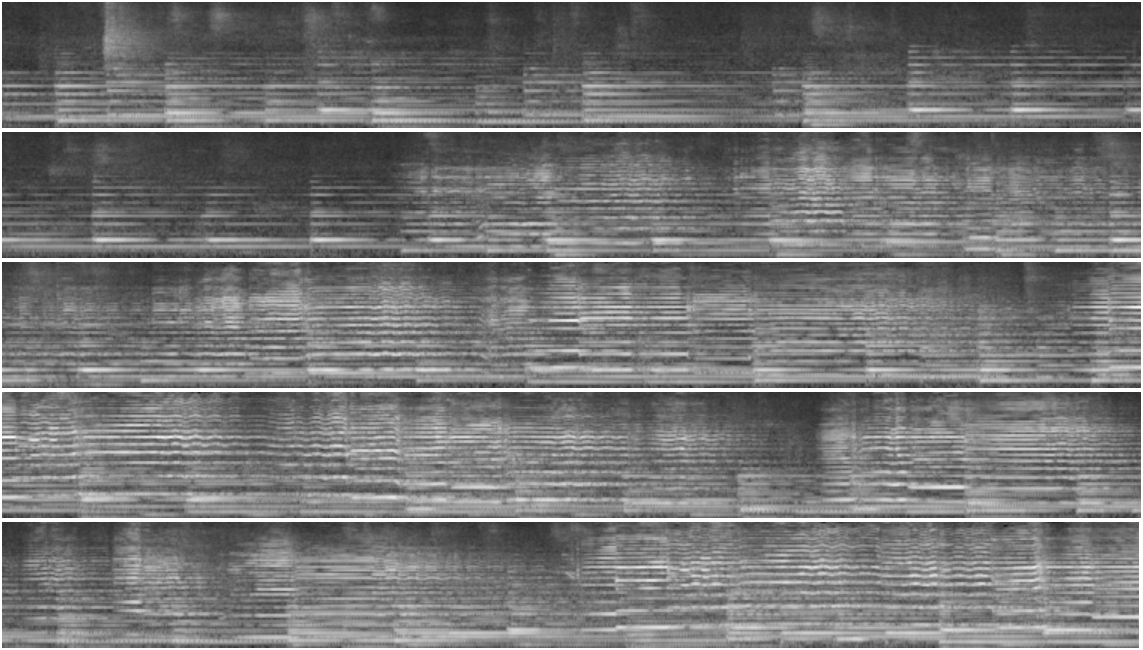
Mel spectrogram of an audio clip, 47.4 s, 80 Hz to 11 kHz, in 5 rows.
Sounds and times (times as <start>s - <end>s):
Violin, fiddle: 0.0s - 47.4s.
